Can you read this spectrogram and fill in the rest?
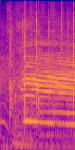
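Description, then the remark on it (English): An audience claps and cheers in a steady burst of applause, with sharp hand claps cutting through a sustained, bright tonal note that holds throughout. “Making everyone clap for me”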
